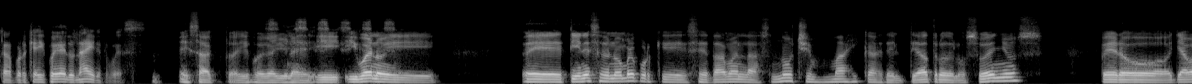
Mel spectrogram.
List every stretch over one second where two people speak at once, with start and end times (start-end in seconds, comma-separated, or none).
2.6-4.1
